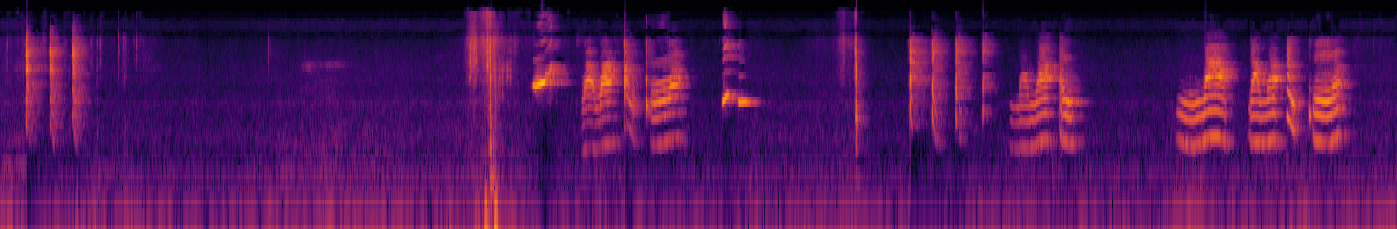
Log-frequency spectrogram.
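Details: Pet talking parrot kept indoors, giving speech-like syllables with wavering tones, sharp whistled notes and clicks in short bursts over a steady low hum.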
